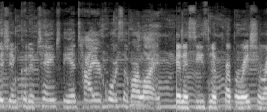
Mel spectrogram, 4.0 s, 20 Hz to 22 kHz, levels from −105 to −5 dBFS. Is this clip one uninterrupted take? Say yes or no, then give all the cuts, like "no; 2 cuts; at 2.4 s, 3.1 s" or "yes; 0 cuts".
no; 1 cut; at 2.6 s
